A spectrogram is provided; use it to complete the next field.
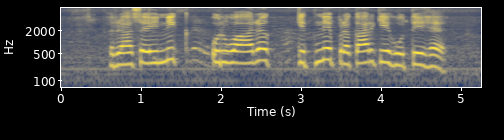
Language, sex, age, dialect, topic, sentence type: Hindi, male, 18-24, Marwari Dhudhari, agriculture, question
